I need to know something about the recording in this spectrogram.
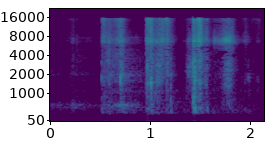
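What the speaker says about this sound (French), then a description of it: "On va prendre une carte du chakra du cœur." An oracle card is drawn from a heart chakra deck during a love reading, heard as three quick papery bursts of card handling, close and fairly soft, with no one talking.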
